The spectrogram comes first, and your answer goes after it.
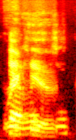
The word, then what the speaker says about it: Reiki: Reiki? Yeah, Reiki is energy that you use to either heal, align chakras, and on as far as that goes.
